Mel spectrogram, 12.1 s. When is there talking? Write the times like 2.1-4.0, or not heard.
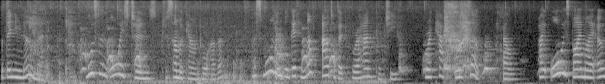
0.0-1.1, 1.7-12.0.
